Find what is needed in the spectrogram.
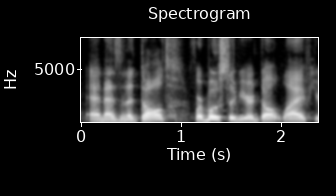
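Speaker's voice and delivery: ordinary delivery, nothing marked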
